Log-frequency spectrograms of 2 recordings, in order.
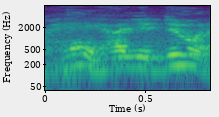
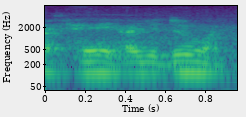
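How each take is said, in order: First: Happy. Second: Glum frown. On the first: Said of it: "my eyebrows are up and I look happy". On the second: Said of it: "your eyebrows are gonna go down". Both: Shown as a demonstration.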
